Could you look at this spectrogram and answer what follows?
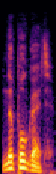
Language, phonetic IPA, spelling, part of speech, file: Russian, [nəpʊˈɡatʲ], напугать, verb, Ru-напугать.ogg
- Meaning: to frighten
